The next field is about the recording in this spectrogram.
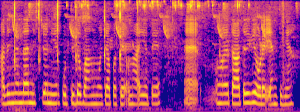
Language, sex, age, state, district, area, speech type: Santali, female, 30-45, West Bengal, Birbhum, rural, spontaneous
